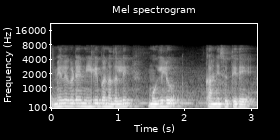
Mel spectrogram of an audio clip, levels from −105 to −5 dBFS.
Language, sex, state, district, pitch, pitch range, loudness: Kannada, male, Karnataka, Bangalore, 140 Hz, 125-145 Hz, -14 LUFS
